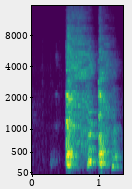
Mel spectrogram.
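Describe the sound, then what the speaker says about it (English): Two harsh, close coughs from a weeks-long lingering cough in quick succession, the second slightly weaker, after a faint breath. "I'm still dealing with this cough for about 4 weeks now."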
